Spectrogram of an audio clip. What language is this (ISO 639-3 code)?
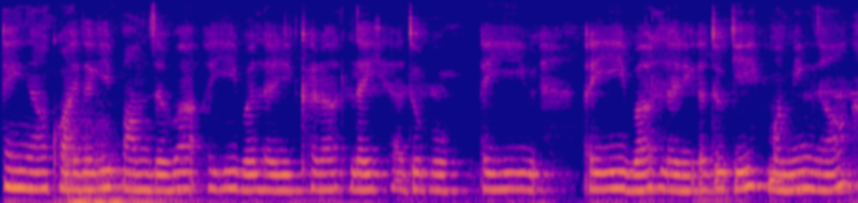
mni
